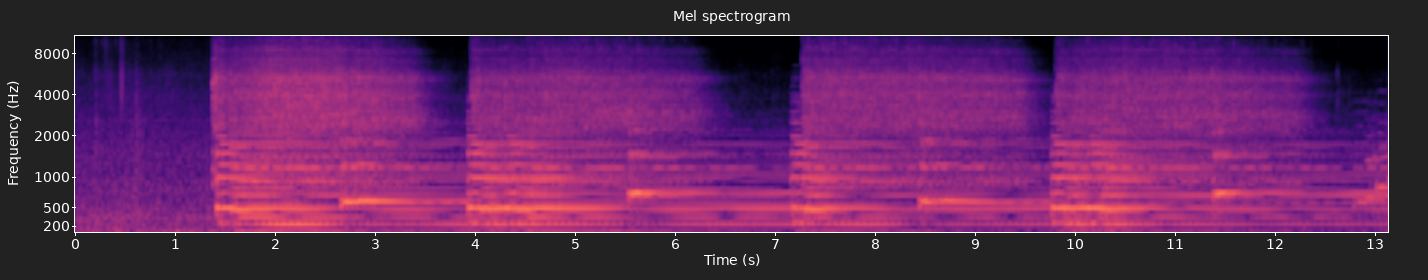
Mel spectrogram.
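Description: Live chamber ensemble playing a series of four held chords, each entering suddenly and lasting about two and a half seconds, with a hissing wash above the chord tones.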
